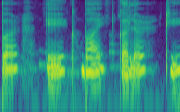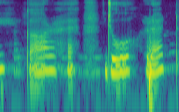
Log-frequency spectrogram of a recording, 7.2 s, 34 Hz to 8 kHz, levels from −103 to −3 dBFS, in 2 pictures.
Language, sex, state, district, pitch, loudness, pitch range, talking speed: Hindi, female, Himachal Pradesh, Shimla, 265 Hz, -20 LUFS, 255-280 Hz, 85 wpm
